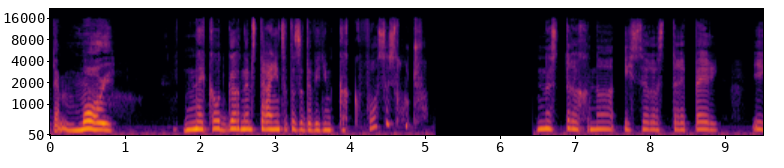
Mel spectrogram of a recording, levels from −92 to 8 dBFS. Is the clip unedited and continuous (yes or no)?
no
